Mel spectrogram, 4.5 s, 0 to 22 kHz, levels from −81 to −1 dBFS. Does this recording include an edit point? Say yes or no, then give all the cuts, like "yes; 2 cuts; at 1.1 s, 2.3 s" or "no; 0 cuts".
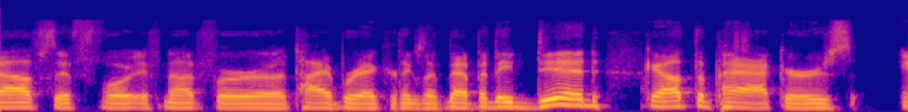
yes; 2 cuts; at 2.0 s, 3.2 s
